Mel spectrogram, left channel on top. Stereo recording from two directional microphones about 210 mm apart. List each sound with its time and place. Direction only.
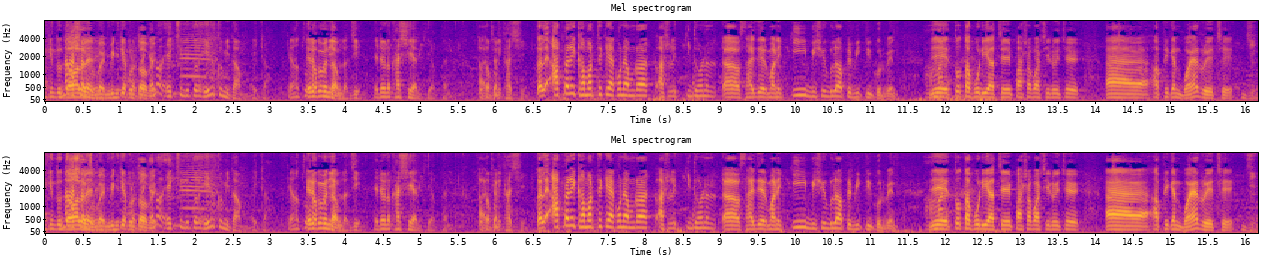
0.7 s speech: 25° right (ahead or behind)
1.4 s speech: 10° left (ahead or behind)
3.3 s a man's voice: 5° right (ahead or behind)
4.4 s speech: 10° left (ahead or behind)
6.2 s speech: 5° left (ahead or behind)
6.5 s a man's voice: 15° right (ahead or behind); by 15.8 s 30° right (ahead or behind)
